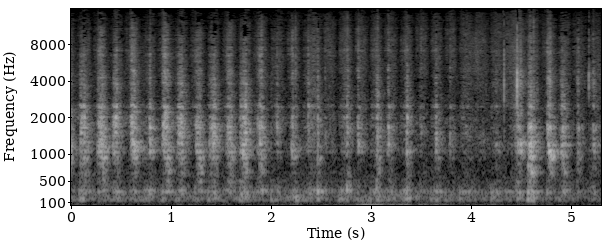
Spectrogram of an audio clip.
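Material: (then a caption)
Coated paper. A thin wooden stylus scratches a flat coated scratch-art card in short, quick strokes. It makes a steady run of dry, rasping scrapes at about three per second, with a papery midrange grain and some bright hiss. The pace slows briefly in the middle before a few firmer strokes near the end.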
